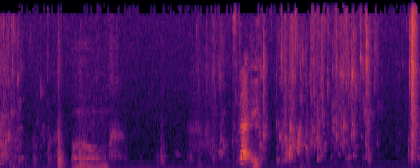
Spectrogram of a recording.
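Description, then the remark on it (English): Water sloshes and splashes in a bathtub, with bursts of bubbling and a few sharper splashes near the middle, while a child's voice chatters faintly in the background. “careful, you're splashing my river.”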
